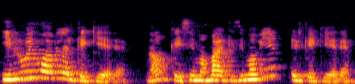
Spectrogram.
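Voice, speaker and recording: A woman's somewhat breathy, fairly high voice with an Argentine accent. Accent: Argentine Spanish (Rioplatense). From Argentina. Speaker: psychologist, emergency specialist. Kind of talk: interview conversation.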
